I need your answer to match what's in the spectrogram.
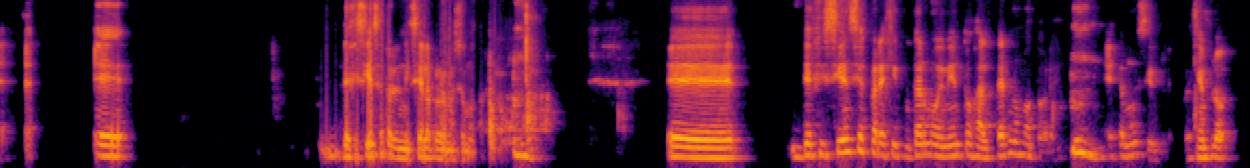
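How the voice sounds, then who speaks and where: Speaking at a measured pace in a medium, slightly rough voice, a middle-aged man pauses often during a recorded university lecture on neuropsychology. He talks conversationally and works through examples, hesitating frequently.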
